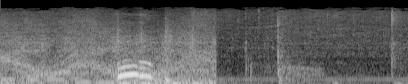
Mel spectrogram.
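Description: Minced garlic sizzling as it lands in hot oil in a frying pan, under background music. A short swooping tone is the loudest moment, about half a second in, and the hiss drops away after about a second, leaving the music quieter.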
